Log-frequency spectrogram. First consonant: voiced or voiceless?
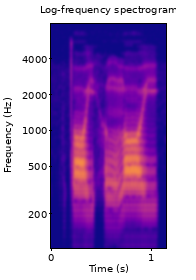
voiceless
